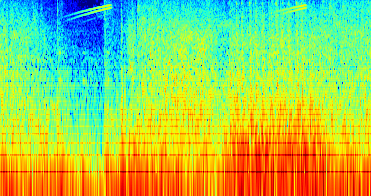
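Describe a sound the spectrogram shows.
A rifle fires a burst of gunshots.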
